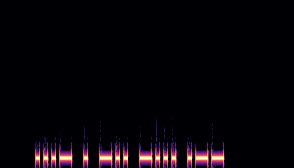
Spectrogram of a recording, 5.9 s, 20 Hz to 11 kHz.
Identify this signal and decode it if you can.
Morse code, heard as a keyed tone, about 15 wpm, 700 Hz. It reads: VEDBW
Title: Five Challenging Letter-Number Combinations 15wpm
